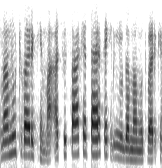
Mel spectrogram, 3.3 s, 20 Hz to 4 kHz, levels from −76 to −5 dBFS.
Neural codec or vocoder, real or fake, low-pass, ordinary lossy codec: codec, 16 kHz, 1 kbps, X-Codec, HuBERT features, trained on LibriSpeech; fake; 3.6 kHz; Opus, 16 kbps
